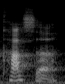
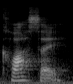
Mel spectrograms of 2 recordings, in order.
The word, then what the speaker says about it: Clase: It's not Casa. What is it? Clase. Clase? C-L-A-S-E. That's not how they pronounce it, though.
